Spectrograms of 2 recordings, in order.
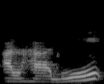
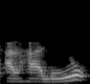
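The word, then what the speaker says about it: الهادي: Dibacanya al-hadi, nggak boleh al-hadiyu, al-qadiyu, susah orang Arab. Al-hadi, al-qadi, as-samani, al-ghali.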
